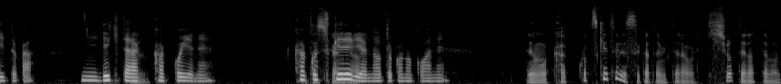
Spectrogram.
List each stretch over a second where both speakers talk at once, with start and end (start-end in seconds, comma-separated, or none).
none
